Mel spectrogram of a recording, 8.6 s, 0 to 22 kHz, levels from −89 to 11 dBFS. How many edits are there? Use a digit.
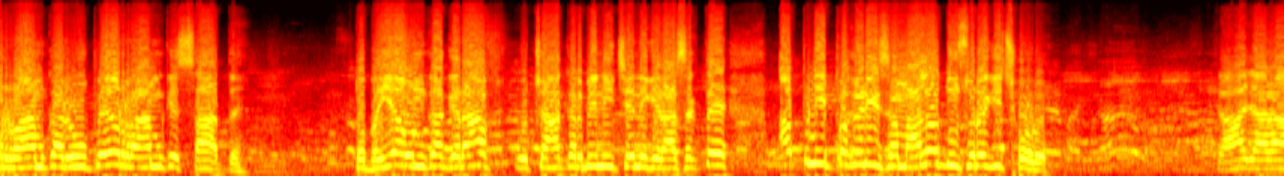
0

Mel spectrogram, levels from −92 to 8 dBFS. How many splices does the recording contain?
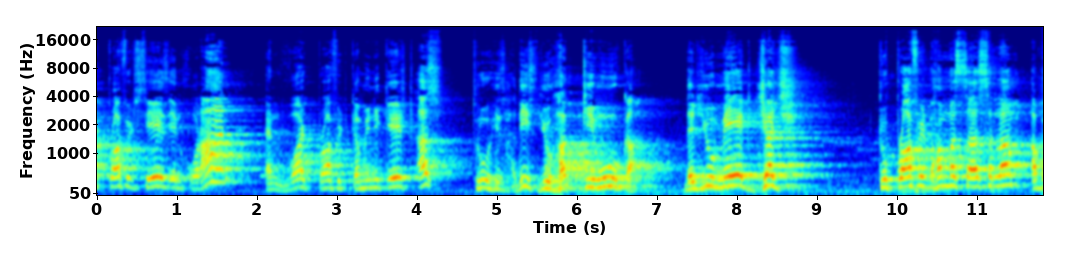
1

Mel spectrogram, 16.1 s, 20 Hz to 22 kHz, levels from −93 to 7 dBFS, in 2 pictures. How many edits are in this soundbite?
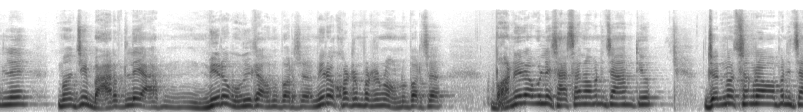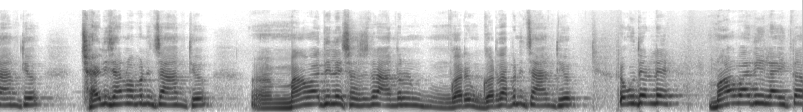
0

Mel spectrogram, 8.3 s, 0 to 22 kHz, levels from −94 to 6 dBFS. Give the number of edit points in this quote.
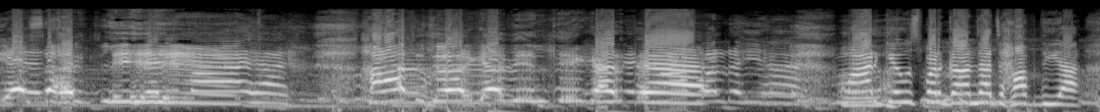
1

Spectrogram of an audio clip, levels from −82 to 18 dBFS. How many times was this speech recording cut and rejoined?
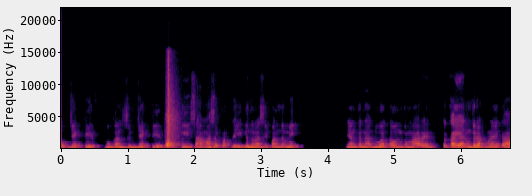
2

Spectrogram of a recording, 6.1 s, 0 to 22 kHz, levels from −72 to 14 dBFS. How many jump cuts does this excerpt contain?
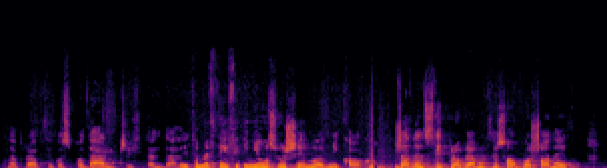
1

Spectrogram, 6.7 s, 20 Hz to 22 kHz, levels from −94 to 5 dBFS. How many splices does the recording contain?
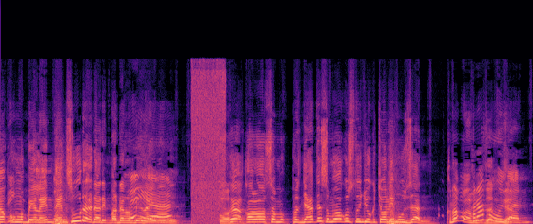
2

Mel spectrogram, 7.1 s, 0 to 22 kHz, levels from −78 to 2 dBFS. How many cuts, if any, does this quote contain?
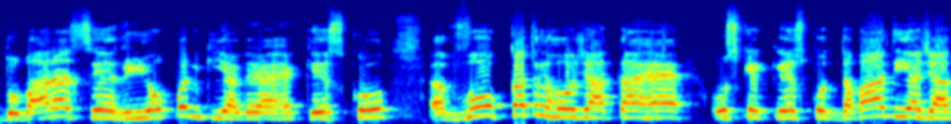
1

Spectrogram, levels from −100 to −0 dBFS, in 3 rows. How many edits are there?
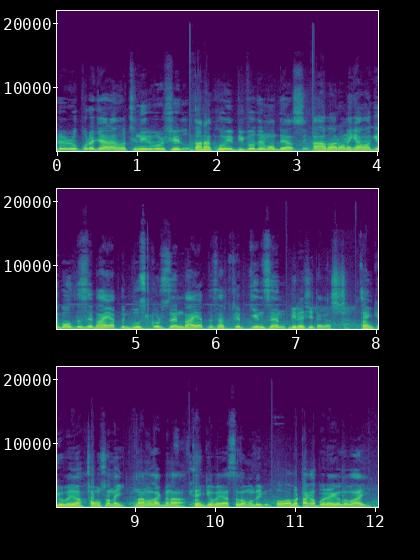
4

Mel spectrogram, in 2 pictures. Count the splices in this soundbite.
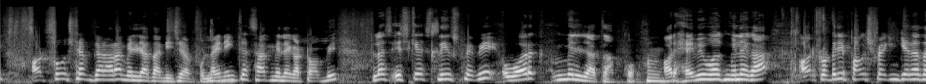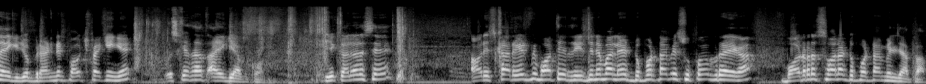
0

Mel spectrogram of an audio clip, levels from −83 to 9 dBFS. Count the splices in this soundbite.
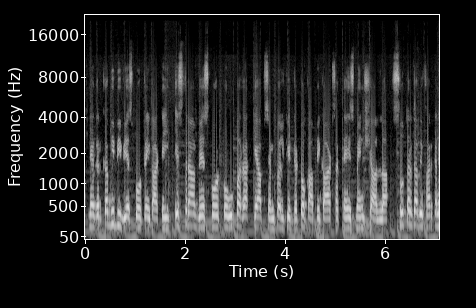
2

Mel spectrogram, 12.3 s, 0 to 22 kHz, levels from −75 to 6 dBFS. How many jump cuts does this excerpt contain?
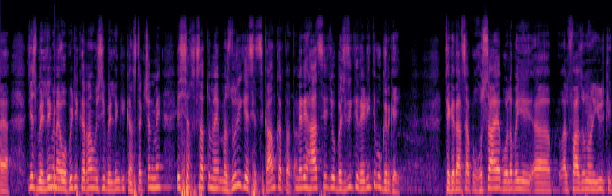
2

